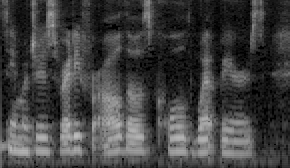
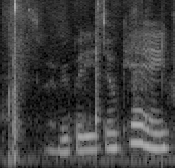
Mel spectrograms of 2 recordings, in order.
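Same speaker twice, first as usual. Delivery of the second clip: whispering; 5 dB quieter than usual. Real, not acted. Aside to listeners mid-story.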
